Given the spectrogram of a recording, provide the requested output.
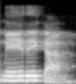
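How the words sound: The e is read the Papuan way. "Jadi semua huruf yang ada huruf E dibaca E bukan E"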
